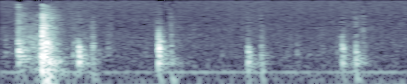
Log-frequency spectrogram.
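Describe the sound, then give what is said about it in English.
A bank door in Morriston is pushed shut by men with a heavy wooden thud, followed by a few lighter clunks and rattles spaced over several seconds, over a faint steady low hum. “They exchanged nods, and apparently satisfied, the men closed the door.”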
